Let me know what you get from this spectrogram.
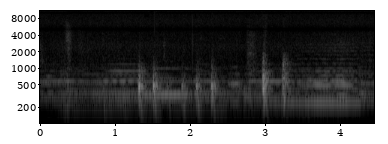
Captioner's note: knocking on door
